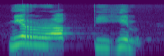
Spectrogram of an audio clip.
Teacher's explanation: Nunnya itu tidak dibaca, tapi dia langsung masuk ke huruf ro-nya tanpa dengung, alias jelas ro-nya ya.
